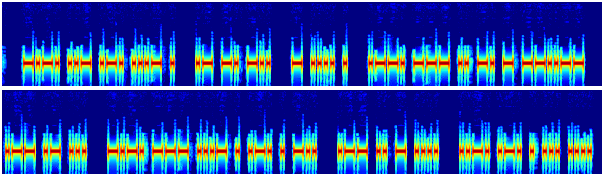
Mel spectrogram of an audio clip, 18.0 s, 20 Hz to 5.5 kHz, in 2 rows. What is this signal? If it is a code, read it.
Morse code, heard as a keyed tone, about 25 wpm, 600 Hz. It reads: CURVE AND THE POINT, WAS COVERED WITH FRESH
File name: the old man and the sea part 1 25wpm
